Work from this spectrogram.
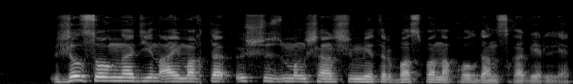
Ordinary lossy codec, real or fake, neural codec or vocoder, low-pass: none; real; none; none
